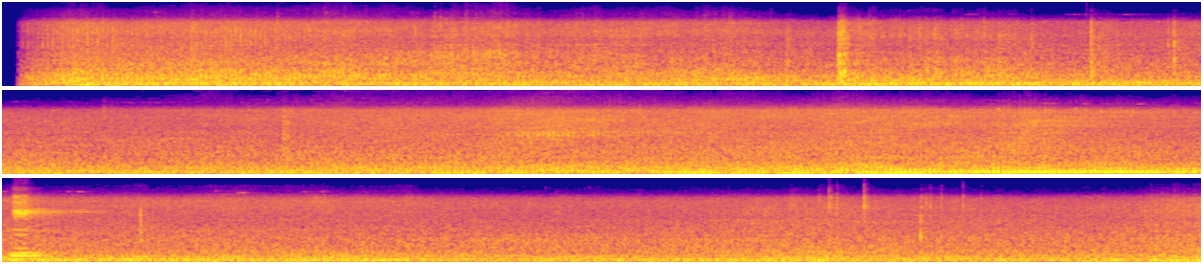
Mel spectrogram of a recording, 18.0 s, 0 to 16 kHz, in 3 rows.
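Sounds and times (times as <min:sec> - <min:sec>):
road traffic passing: 0:00.1 - 0:17.9.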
